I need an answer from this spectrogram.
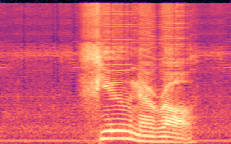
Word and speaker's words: funeral: you you the english vowel e in this word is read with the sound of the schwa let's read this word together funeral funeral funeral remember there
